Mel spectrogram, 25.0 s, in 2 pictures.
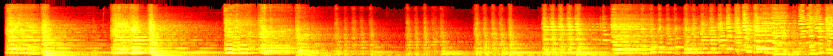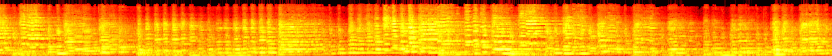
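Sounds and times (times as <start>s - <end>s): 
string quartet: 0.1s - 24.9s.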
